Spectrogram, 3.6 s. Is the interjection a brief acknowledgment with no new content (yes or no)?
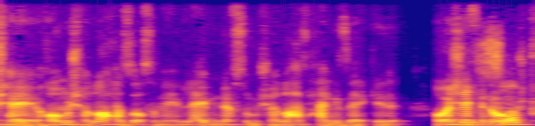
no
